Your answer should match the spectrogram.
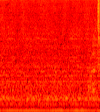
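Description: Steady low machine hum with a background hiss, unchanging throughout.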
